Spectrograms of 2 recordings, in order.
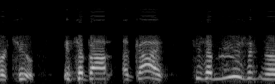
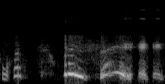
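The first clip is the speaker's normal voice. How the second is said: jumps much higher in shock; stunned question; 9 semitones higher than usual. Real, not acted. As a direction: blurt it out, taken aback. Shocked by co-host's confession.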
